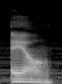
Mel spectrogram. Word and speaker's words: eam: Zum Beispiel haben wir das Wort Erm. Das wird nicht Erm ausgesprochen, wie ich es eben gesagt habe, sondern Ern. Und die letzte Regel, die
